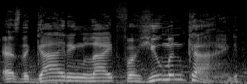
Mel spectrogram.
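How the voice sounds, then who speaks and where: An actor playing an effusive, pompous official in a video game, speaking with florid, formal, grandiose politeness. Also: male voice, fairly high pitch, huge pitch swings, unhurried. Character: effusive, pompous male official welcoming a stranger. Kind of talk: theatrical video game character dialogue.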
